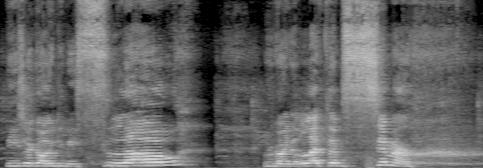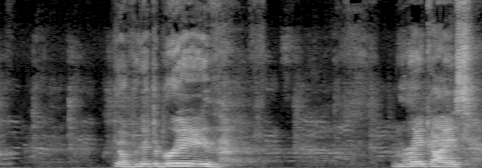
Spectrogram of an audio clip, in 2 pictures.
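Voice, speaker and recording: A woman's voice: fairly high pitch, slow pace, long pauses, echoey room, recorded from a distance, soft background music. A woman fitness instructor leading a workout class, upbeat as she counts reps and cues form while exercising along.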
